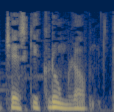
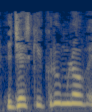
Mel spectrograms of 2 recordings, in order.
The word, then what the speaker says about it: Český Krumlov: Český se escribe C-E-S-K-Y, y Krumlov se escribe como se pronuncia, solo que con K.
